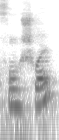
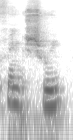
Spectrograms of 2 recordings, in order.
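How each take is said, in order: First: It is pronounced in a more Chinese-style way. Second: It is pronounced in a Portuguese-style way.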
